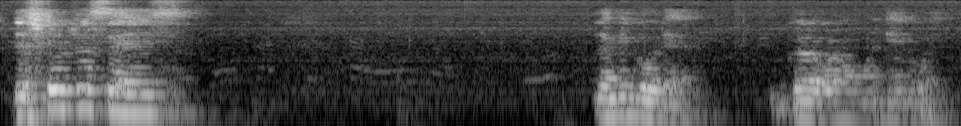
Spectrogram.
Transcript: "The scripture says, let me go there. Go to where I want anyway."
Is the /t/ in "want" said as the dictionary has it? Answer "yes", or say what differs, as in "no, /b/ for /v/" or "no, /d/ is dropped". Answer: no, /t/ is dropped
